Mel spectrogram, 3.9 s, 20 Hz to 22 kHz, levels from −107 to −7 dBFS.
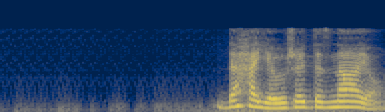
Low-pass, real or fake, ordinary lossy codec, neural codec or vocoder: none; fake; none; codec, 16 kHz, 0.4 kbps, LongCat-Audio-Codec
